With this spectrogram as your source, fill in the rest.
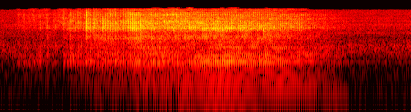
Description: the housemate who used to keep me awake at nights :)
